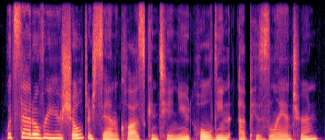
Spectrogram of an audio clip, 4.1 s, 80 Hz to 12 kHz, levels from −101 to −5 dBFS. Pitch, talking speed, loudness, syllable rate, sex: 210 Hz, 175 wpm, -18 LUFS, 5.1 syllables/s, female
